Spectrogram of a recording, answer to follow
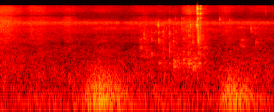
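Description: Faint trickle and drips of the last milk running off a steel bowl into an aluminium kadhai, with a light click about three seconds in.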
